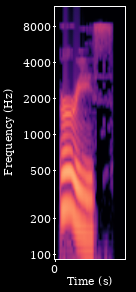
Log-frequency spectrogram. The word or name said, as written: eurys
